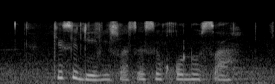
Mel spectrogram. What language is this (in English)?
Tswana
